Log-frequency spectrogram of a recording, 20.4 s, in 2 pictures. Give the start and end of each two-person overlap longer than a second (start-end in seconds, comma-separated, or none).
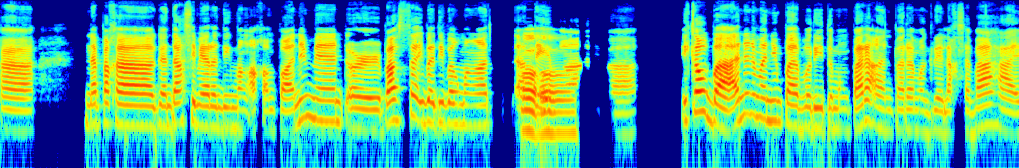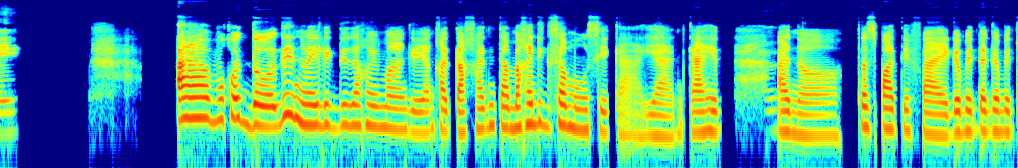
none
